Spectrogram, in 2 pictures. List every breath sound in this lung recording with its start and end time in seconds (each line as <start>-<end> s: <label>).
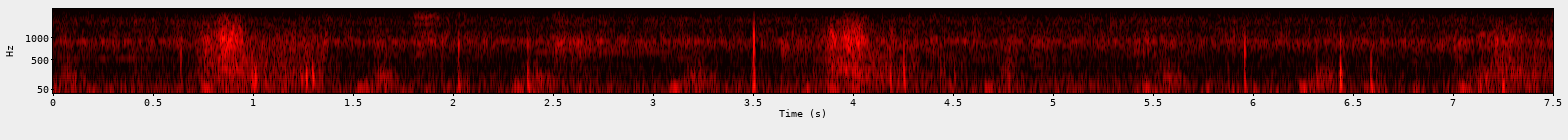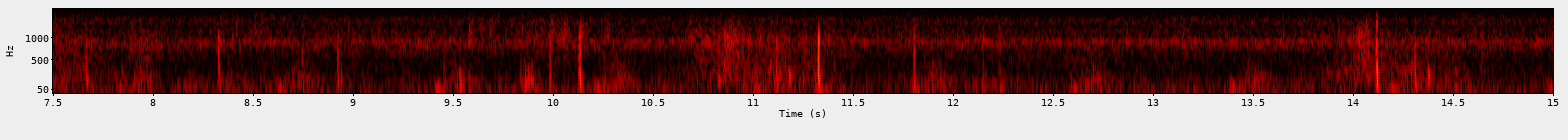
0.61-1.31 s: inhalation
3.81-4.52 s: inhalation
7.08-7.78 s: inhalation
10.72-11.42 s: inhalation
13.87-14.57 s: inhalation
